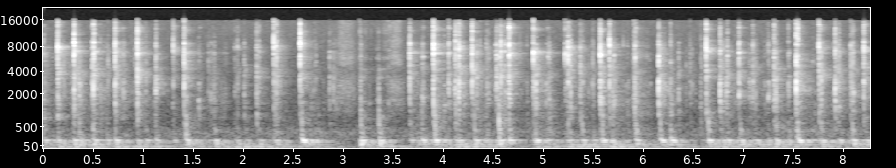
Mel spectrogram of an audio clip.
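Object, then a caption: Plastic computer keyboard. Rapid typing with long fingernails and fingertips on a full-size black plastic keyboard with a hollow body gives a fast, steady stream of sharp, bright clicks over a constant low hum. The clicks briefly thin out around the three-second mark, then resume at the same quick pace.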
